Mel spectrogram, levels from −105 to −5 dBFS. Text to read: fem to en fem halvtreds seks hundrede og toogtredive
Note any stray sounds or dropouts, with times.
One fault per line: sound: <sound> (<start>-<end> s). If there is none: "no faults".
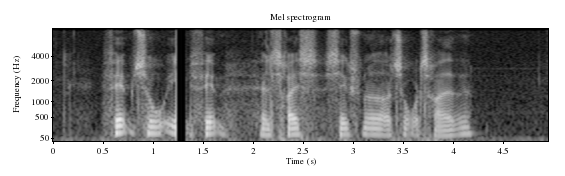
sound: dropout (1.2-1.3 s)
